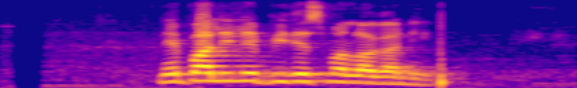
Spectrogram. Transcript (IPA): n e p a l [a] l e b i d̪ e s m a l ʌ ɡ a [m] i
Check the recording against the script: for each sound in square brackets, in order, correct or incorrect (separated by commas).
incorrect, incorrect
